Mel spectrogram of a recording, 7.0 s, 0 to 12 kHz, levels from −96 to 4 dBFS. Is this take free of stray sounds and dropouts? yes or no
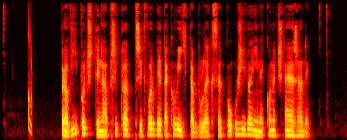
no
